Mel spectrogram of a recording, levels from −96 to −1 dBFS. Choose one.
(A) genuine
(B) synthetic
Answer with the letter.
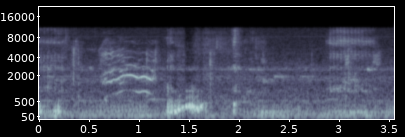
A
